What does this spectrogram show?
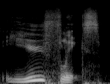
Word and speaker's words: Uflix: Now, Melbourne-based proxy service Uflix, so that's spelt with the letter U, Flix, Flix, which uses smart DNS technology to trick Netflix into thinking you're based in the US.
